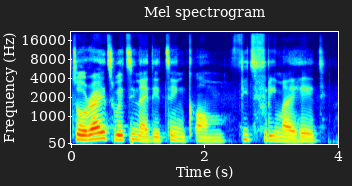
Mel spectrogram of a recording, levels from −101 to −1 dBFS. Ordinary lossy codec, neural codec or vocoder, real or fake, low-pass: none; autoencoder, 48 kHz, 128 numbers a frame, DAC-VAE, trained on Japanese speech; fake; none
